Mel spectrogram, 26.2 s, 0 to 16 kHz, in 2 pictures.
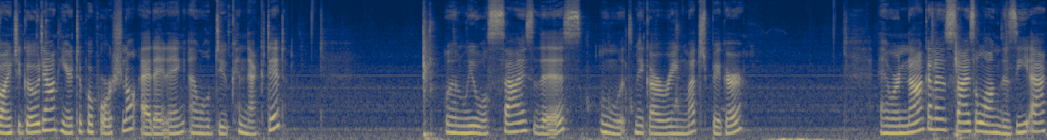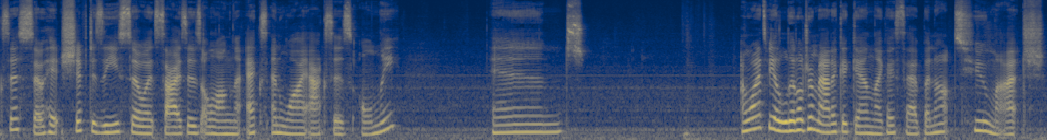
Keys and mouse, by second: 5.3-8.6 middle drag, 5.3 s.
